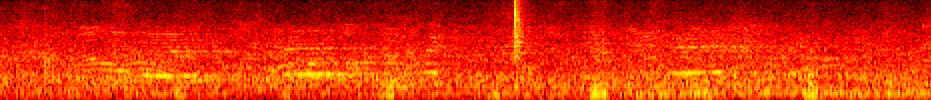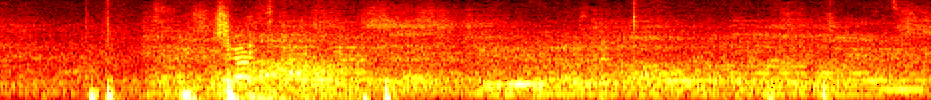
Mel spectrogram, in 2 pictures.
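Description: A man speaks firmly to a group, close by, in an echoing hall.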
